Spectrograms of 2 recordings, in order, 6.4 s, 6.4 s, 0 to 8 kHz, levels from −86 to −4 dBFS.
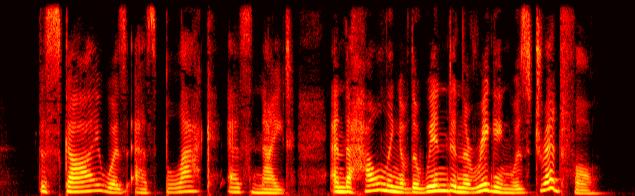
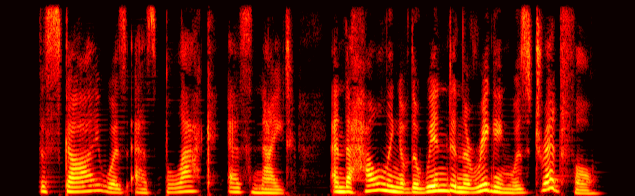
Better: first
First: none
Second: noise reduction (neural mask model DeepFilterNet 3)

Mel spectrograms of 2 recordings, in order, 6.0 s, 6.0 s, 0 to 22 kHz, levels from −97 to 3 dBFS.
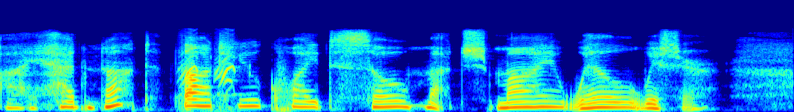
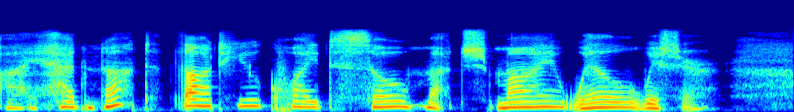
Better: second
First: background sound (Bird); 10 dB below the speech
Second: none

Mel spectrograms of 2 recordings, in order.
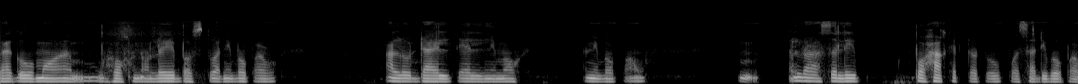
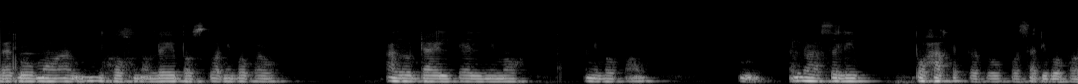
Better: first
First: none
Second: noise reduction (neural separator model SepFormer DNS4)

